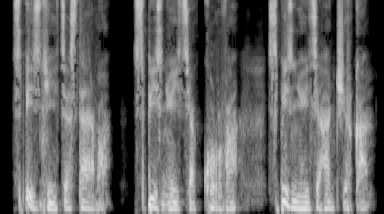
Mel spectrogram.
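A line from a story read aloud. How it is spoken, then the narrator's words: Repeated muttering. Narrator (Ukrainian): Раз у раз бурмотів Зорбас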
